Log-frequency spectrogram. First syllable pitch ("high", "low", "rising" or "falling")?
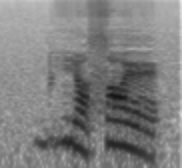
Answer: falling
